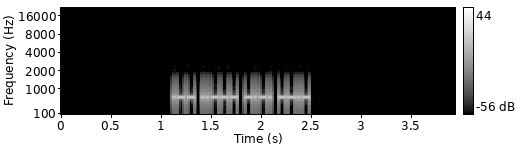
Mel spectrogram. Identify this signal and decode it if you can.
Morse code, heard as a keyed tone, about 48 wpm, 700 Hz. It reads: W2CQ
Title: Call Signs Repeated 3x - 50wpm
